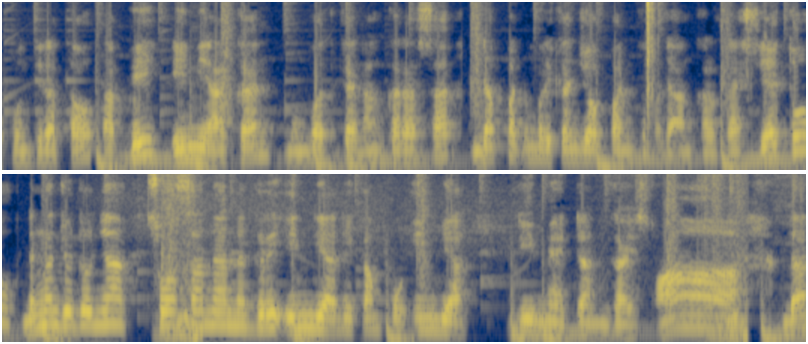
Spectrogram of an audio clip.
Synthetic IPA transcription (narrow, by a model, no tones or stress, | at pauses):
pʊnt̪idaʔk̚t̪aut̪apiːniakanməmbuat̪̚kanaŋkaɾasadapat̪̚mə̃mbəɾikand͡ʒawapankəpadaːŋkalɡajsijait̪udəŋand͡ʒodʊlɲasuasananəɡəɾiʔindiadikampʊŋindia | dimɛdanɡajsha | da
